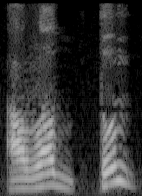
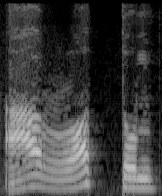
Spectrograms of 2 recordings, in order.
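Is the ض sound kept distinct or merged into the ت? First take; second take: kept; merged. First: The ض is kept with its own buzzing sound. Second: The ض becomes ط and merges into ت. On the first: The speaker calls it right. "سامعين الزنه دي؟ دي رخاوه الضاد" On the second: The speaker calls it wrong. "انا كده ابدلت الضاد بطاء"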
